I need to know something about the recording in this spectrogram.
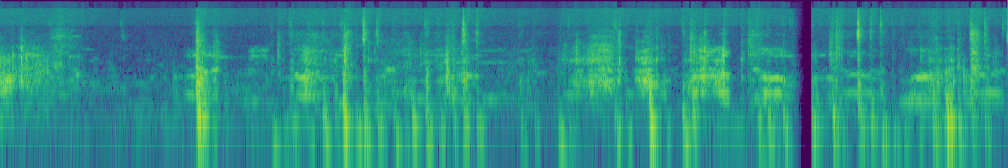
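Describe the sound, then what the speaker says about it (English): Rapid, uneven keystrokes on a computer keyboard, close by, during a relaxed tarot reading chat, with bursts of clicks rising and falling over about seven seconds. "I'm typing it instead of asking you"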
